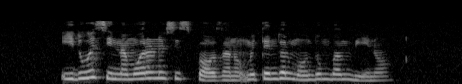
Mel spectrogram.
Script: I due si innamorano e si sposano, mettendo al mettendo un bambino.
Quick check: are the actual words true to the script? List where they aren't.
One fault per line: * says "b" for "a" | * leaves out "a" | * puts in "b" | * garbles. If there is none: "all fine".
* says "mondo" for "mettendo"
